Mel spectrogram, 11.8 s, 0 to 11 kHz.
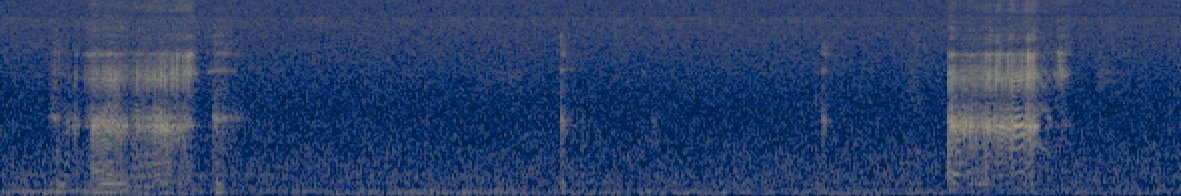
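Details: Real self-recorded sleep; person fell asleep fast, around 8:45, and slept deeply, reportedly REM. Two loud, rattling snores on in-breaths about eight seconds apart, with quiet breathing between in a still room. Loud snoring.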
